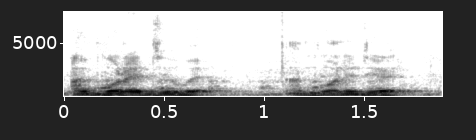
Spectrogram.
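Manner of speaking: low, quiet self-pep talk; a kid working up courage to throw; psyched whisper. Retold or imitated. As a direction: steel yourself under your breath. Psyching himself up.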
